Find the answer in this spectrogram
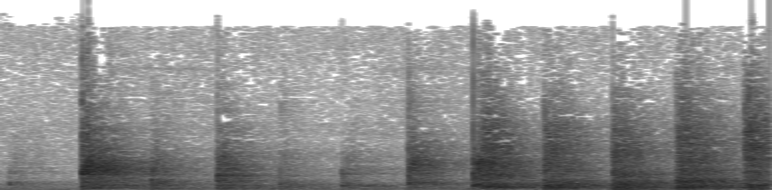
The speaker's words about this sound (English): Stomping around the rest area.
